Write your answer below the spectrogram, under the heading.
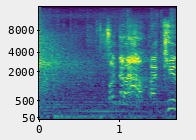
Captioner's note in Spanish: Disparo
